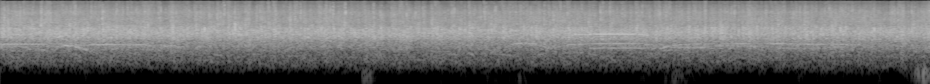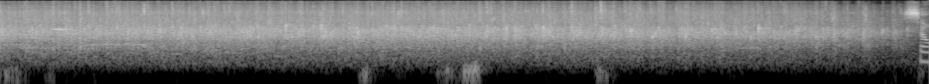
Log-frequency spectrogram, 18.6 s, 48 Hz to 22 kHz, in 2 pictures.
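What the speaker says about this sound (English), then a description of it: "Can we give a round of applause for all of our 10 big ideas?" A large audience at an opening session of a health ideas festival gives a sustained round of applause, dense and steady, with scattered whoops and a few low thumps, tapering slightly at the end.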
